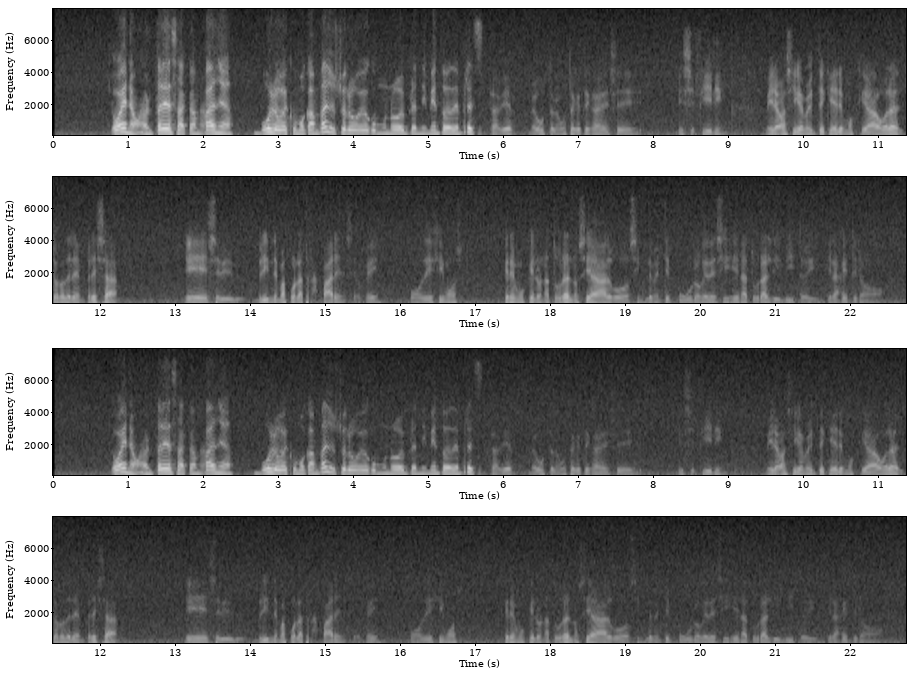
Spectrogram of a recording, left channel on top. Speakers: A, on the left (about 40°); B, on the left (about 85°).
A: Bueno, empresa, campaña.
B: Ah,
A: Vos
B: bueno,
A: lo ves como campaña, yo lo veo como un nuevo emprendimiento de empresa.
B: está bien. Me gusta, me gusta que tengas ese, ese feeling. Mira, básicamente queremos que ahora el tono de la empresa eh, se vi- brinde más por la transparencia, ¿ok? Como dijimos, queremos que lo natural no sea algo simplemente puro, que decís es natural y listo, y que la gente no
